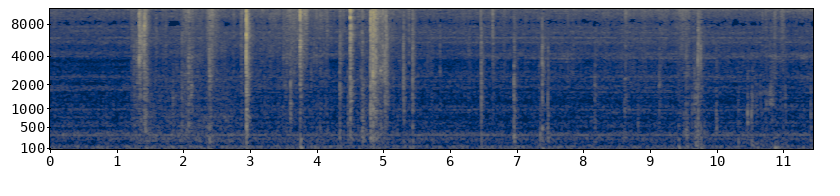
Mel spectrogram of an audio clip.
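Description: Scattered clicks and rustles of kimchi-pancake batter being made in a glass mixing bowl: a bag of pancake mix tipped and poured, and a spoon knocking against the bowl. The clicks come thickest in the first half, over a faint steady low hum.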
